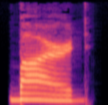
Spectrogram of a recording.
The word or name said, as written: bardship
